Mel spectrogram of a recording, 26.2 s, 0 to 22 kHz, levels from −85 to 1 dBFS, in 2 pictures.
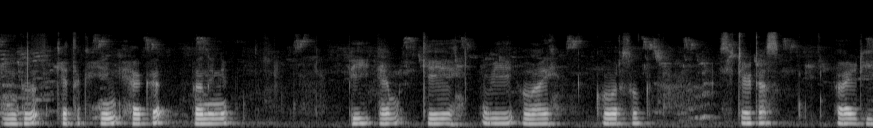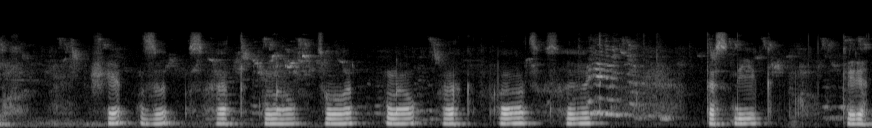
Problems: constant background noise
